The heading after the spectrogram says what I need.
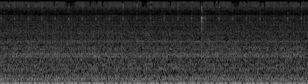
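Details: Hummer H3 at idle with P0300 random misfire code: steady idle with slightly uneven, lumpy beat and no clear pattern; rough-running misfire at idle.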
